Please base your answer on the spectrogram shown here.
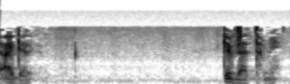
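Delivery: soft, low, near-whisper; gentle hushed reply. Acted. Father answering the confessed hurt with grace, gentle hush. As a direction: offer it quietly, as comfort.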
